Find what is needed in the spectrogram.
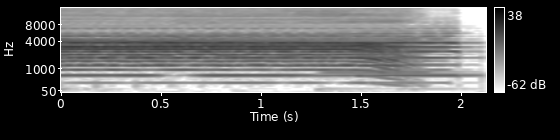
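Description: Instrumental music: a single held note, rich in overtones, that stays steady, then slides down in pitch near the end and fades out.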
